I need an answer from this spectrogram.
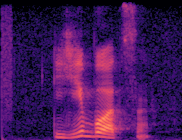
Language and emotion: Russian, neutral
